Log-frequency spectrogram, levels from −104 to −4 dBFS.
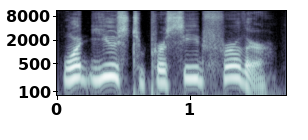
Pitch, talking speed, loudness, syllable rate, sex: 195 Hz, 175 wpm, -17 LUFS, 5.1 syllables/s, female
